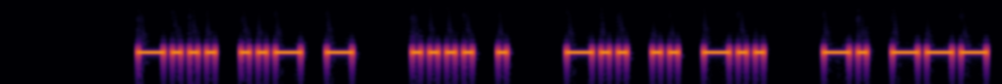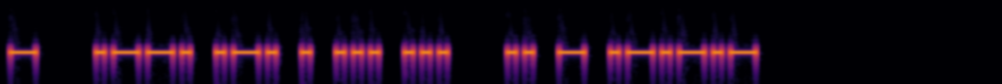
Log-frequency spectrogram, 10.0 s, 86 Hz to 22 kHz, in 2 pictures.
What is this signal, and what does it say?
Morse code, heard as a keyed tone, about 28 wpm, 700 Hz. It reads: BUT HE DID NOT PRESS IT.
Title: Sentences from Top 1000 Words - Review Part 1 - 28wpm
